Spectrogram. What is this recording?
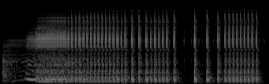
Sound effects > Objects / House appliances
wooden door creak6
creaking, door, horror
